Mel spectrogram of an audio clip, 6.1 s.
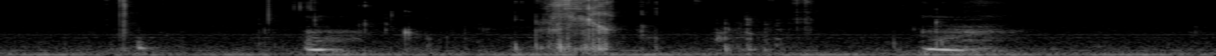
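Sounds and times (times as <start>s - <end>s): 
wet mouth sounds ASMR: 0.5s - 5.1s.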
